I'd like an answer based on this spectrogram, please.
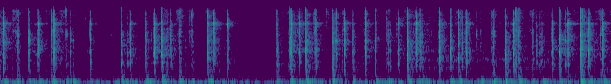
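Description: Quiet computer keyboard typing: rapid, irregular key clicks, pausing briefly about a second in and again around two and a half seconds in.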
